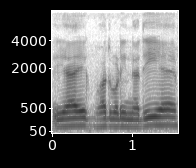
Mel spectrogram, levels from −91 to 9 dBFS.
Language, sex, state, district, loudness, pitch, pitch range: Hindi, male, Bihar, Araria, -22 LUFS, 135 Hz, 130-145 Hz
